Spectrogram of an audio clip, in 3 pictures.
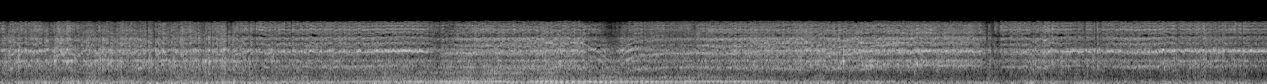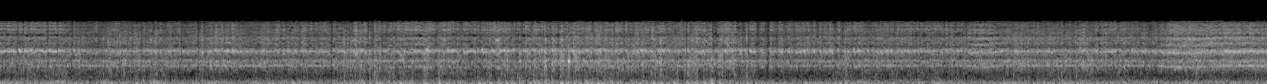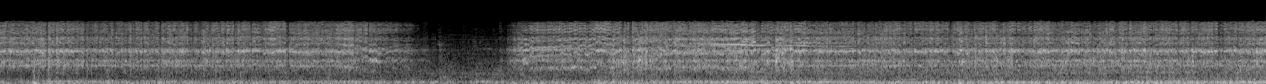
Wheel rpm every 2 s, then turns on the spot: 230, 220, 210, 190, 220, 220, 230, 230, 230, 230, 230, 230, 230, 230, 130, 120, 220, 230, 240.
none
